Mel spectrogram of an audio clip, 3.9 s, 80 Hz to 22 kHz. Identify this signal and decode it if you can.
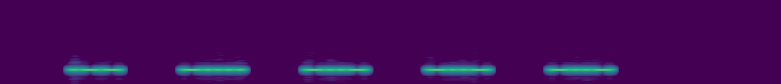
Morse code, heard as a keyed tone, about 46 wpm, spaced as for 21 wpm, 700 Hz. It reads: W6XXX
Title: USA Call Signs - 5 Characters - 4x Character Spacing - 45wpm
